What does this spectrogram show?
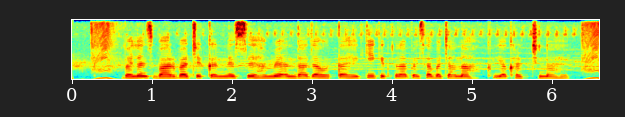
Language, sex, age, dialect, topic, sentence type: Hindi, female, 18-24, Awadhi Bundeli, banking, statement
